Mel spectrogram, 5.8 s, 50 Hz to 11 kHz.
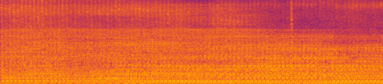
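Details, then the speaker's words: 1971 Plymouth Satellite V8 at idle, with a fast, uneven ticking about twice a second. The exhaust leak was traced to the back of the right-side header; the collector gasket was still to be checked. "It looks like it's the side. Found it. Yeah, it's coming from the back of the right side header. That's what I kind of suspected."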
